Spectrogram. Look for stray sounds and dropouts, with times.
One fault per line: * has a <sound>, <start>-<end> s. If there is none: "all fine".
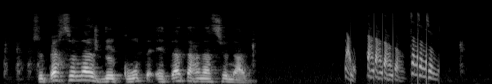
* has a chirp, 3.5-4.4 s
